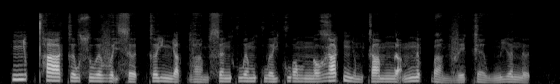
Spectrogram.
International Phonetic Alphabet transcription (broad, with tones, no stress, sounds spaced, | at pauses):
ɲ ə˦˥ p̚ t̪ʰ aː˧ k ə˧ w s u˧ ə̯ v ə̰˧˨ j s əː˨˩ t̚ k ə˧ j ɲ a˨˩ t̚ v a̤˨˩ m s ə˧ n k w ə˧ m k w ə˨˦ j k w ɔ˧ m n ɔ˨˦ ɣ a˦˥ k̚ ɲ ə̤˨˩ m k a˧ m n a̰˧˥ m n ə˦˥ p̚ ɓ a̤˨˩ m v e˨˦ k ɛ̤˨˩ w m i˧ ə̯ n ə˨˩ t̚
